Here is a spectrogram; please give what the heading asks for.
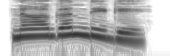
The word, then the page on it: ನಾಗೊಂದಿಗೆ: nāgondige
